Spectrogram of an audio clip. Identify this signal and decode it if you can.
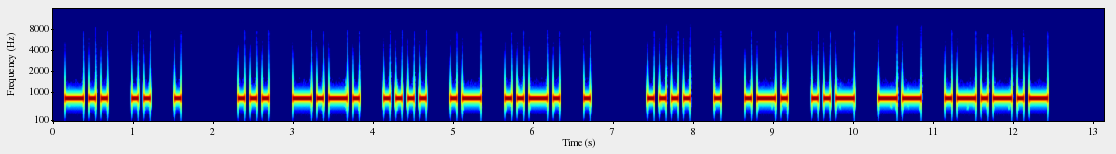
Morse code, heard as a keyed tone, about 16 wpm, 800 Hz. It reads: DIE SCHAFE HERUM.
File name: Morsekurs / Witze / Witz 14. April 2026 70 F80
